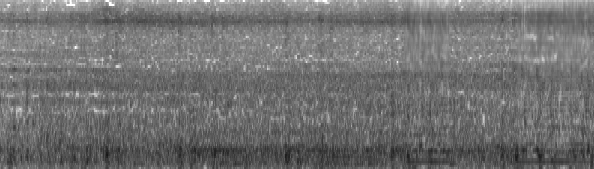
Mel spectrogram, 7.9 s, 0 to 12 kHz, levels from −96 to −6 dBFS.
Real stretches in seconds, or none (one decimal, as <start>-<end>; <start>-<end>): 0.0-5.4; 6.0-6.9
